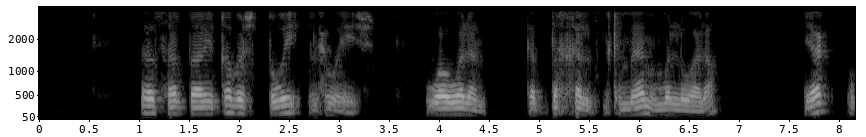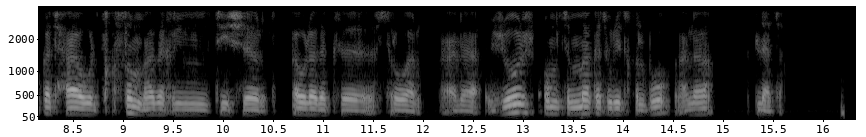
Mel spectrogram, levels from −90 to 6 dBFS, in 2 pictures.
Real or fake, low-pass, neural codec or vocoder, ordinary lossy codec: real; 3.6 kHz; none; none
